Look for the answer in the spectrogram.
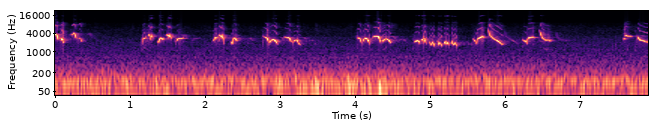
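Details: A young Florida mockingbird sings bursts of varied phrases, some sharp and downslurred, others rising, grouped in bouts about a second apart with brief pauses between them.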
